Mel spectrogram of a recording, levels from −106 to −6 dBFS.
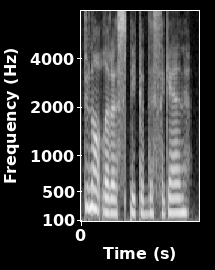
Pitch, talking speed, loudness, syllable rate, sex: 210 Hz, 305 wpm, -19 LUFS, 6.5 syllables/s, female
